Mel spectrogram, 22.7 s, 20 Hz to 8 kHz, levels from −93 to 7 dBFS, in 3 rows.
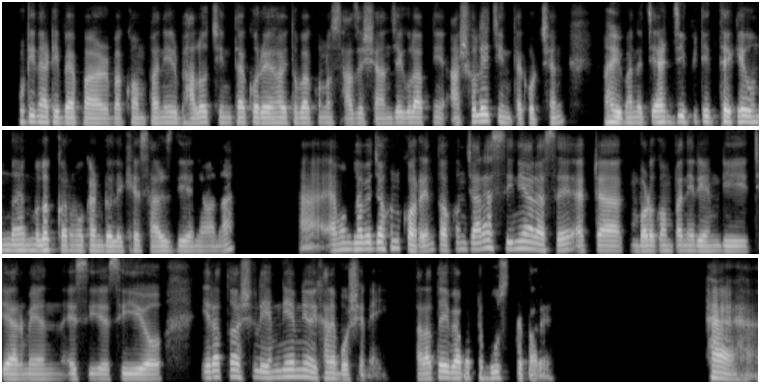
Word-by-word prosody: খুঁটিনাটি 135 Hz, -1 st, +1 dB
ব্যাপার 115 Hz, -1 st, +3 dB
বা 110 Hz, -, 0 dB
কোম্পানির 120 Hz, +2 st, -1 dB
ভালো 115 Hz, +2 st, +3 dB
চিন্তা 120 Hz, -1 st, -2 dB
করে 125 Hz, -1 st, +4 dB
হয়তোবা 120 Hz, 0 st, +1 dB
কোন 120 Hz, -, -6 dB, 0.2 s
সাজেশন, 110 Hz, +1 st, -3 dB
যেগুলো 125 Hz, 0 st, +2 dB
আপনি 125 Hz, +1 st, -12 dB, 0.2 s
আসলেই 150 Hz, +5 st, +3 dB
চিন্তা 120 Hz, -5 st, -3 dB
করছেন। 115 Hz, +1 st, -2 dB, 0.5 s
ভাই, 130 Hz, +1 st, +6 dB
মানে 120 Hz, 0 st, 0 dB
চ্যাটজিপিটি 135 Hz, +1 st, +2 dB
থেকে 135 Hz, 0 st, +5 dB
উন্নয়নমূলক 130 Hz, 0 st, +2 dB
কর্মকাণ্ড 120 Hz, -1 st, -1 dB
লিখে 110 Hz, -, -3 dB
সার্চ 115 Hz, 0 st, +1 dB
দিয়ে 115 Hz, -1 st, 0 dB
নেওয়া 110 Hz, 0 st, -6 dB
না। 125 Hz, -, -2 dB, 0.8 s
আ -, -, -4 dB, 0.3 s
এমনভাবে 150 Hz, +3 st, +1 dB
যখন 165 Hz, +2 st, +2 dB
করেন, 125 Hz, -1 st, +4 dB
তখন 125 Hz, +5 st, -3 dB
যারা 150 Hz, +5 st, +3 dB
সিনিয়র 165 Hz, 0 st, +1 dB
আছে, 130 Hz, 0 st, -2 dB, 0.2 s
একটা 120 Hz, +1 st, 0 dB, 0.4 s
বড় 120 Hz, 0 st, +5 dB
কোম্পানির 120 Hz, 0 st, -2 dB
এমডি, 115 Hz, 0 st, -3 dB, 0.2 s
চেয়ারম্যান, 115 Hz, -1 st, +1 dB, 0.2 s
এসিএ, 115 Hz, 0 st, -4 dB
সিইও 115 Hz, -1 st, +2 dB, 0.5 s
এরা 155 Hz, +1 st, +3 dB
তো -, -, -3 dB
আসলে 150 Hz, 0 st, -5 dB
এমনি, 150 Hz, +3 st, -3 dB
এমনি 165 Hz, 0 st, -1 dB
ঐখানে 130 Hz, 0 st, 0 dB
বসে 110 Hz, -, -3 dB
নেই। -, -, -16 dB, 0.3 s
তারা 120 Hz, +1 st, +2 dB
তো -, -, -1 dB
এই -, -, +3 dB
ব্যাপারটা 130 Hz, 0 st, +1 dB
বুঝতে 140 Hz, 0 st, -3 dB
পারে। -, -, -3 dB, 1.6 s
হ্যাঁ, 135 Hz, -5 st, +6 dB
হ্যাঁ। 100 Hz, -, -11 dB
125 Hz, 150 wpm, -23 LUFS, 115-135 Hz, 1.6 s, ভাই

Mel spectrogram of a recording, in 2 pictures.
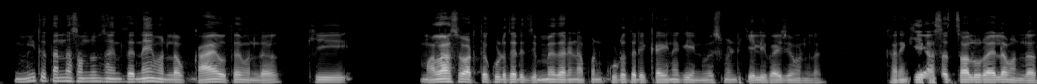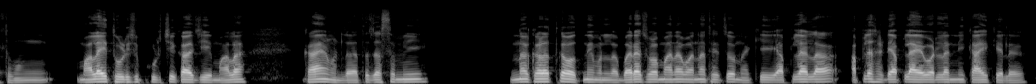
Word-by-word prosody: मी 130 Hz, +6 st, -4 dB
तर 175 Hz, -, -2 dB
त्यांना 155 Hz, 0 st, -2 dB
समजावून 145 Hz, 0 st, -4 dB
सांगितलं. 130 Hz, -2 st, -1 dB
नाही 140 Hz, +3 st, +2 dB
म्हणलं 110 Hz, -6 st, -1 dB, 0.2 s
काय 115 Hz, +4 st, +4 dB
होतंय 115 Hz, -1 st, 0 dB
म्हणलं, 100 Hz, -1 st, -3 dB, 0.3 s
की 110 Hz, -1 st, -3 dB, 0.8 s
मला 115 Hz, +4 st, +6 dB
असं 125 Hz, 0 st, -2 dB
वाटतं 115 Hz, 0 st, +2 dB
कुठेतरी 115 Hz, 0 st, 0 dB
जिम्मेदारीनं 110 Hz, +1 st, 0 dB
आपण 110 Hz, +1 st, -6 dB
कुठेतरी 110 Hz, -1 st, -1 dB
काही 105 Hz, 0 st, -1 dB
ना 115 Hz, -, -2 dB
काही 110 Hz, 0 st, -3 dB
इन्व्हेस्टमेंट 105 Hz, +2 st, -6 dB
केली 105 Hz, +1 st, 0 dB
पाहिजे 100 Hz, 0 st, -1 dB
म्हटलं, 90 Hz, -2 st, -8 dB, 0.7 s
कारण 100 Hz, +1 st, -3 dB
की 110 Hz, 0 st, +4 dB
असंच 100 Hz, 0 st, -2 dB
चालू 110 Hz, 0 st, +4 dB
राहिलं 110 Hz, +1 st, +4 dB
म्हटलं 95 Hz, -4 st, -1 dB
तर 95 Hz, -, -7 dB
मग 100 Hz, +2 st, -7 dB, 0.4 s
मलाही 125 Hz, +3 st, +7 dB
थोडीशी 120 Hz, -1 st, +1 dB
पुढची 115 Hz, +2 st, -3 dB
काळजी 110 Hz, -1 st, +4 dB
आहे 105 Hz, -, +1 dB
मला 105 Hz, +4 st, +1 dB, 0.6 s
काय 115 Hz, +1 st, +5 dB
आहे 125 Hz, -, +3 dB
म्हटलं 100 Hz, -3 st, -3 dB
आता 100 Hz, +1 st, -4 dB
जसं 110 Hz, +2 st, -2 dB
मी 120 Hz, +1 st, 0 dB, 0.9 s
नकळत 125 Hz, +3 st, +4 dB
का 135 Hz, -, +6 dB
होत 120 Hz, -3 st, +5 dB
नाही 115 Hz, 0 st, -1 dB
म्हणलं 100 Hz, -2 st, -3 dB
बऱ्याच 115 Hz, +2 st, +4 dB
वेळा 115 Hz, 0 st, +2 dB
मला 115 Hz, +1 st, +1 dB
मनात 115 Hz, 0 st, -2 dB
येतं 115 Hz, +2 st, -2 dB
ना 100 Hz, -, -6 dB
की 110 Hz, -1 st, -3 dB
आपल्याला 120 Hz, +3 st, +2 dB, 0.2 s
आपल्यासाठी 120 Hz, -3 st, -1 dB
आपल्या 115 Hz, 0 st, +3 dB
आई-वडिलांनी 110 Hz, 0 st, +1 dB
काय 105 Hz, 0 st, +2 dB
केलं? 95 Hz, -1 st, -4 dB
110 Hz, 180 wpm, -23 LUFS, 105-120 Hz, 0.9 s, मलाही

